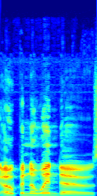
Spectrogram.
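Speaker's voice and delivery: mock crazed madman yell, high and loud. Retelling a game scene where a madman starts yelling: imitating a madman yelling. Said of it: "he just started f-, yelling, like".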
